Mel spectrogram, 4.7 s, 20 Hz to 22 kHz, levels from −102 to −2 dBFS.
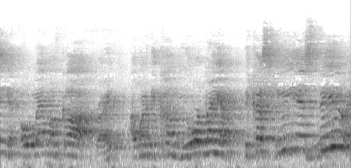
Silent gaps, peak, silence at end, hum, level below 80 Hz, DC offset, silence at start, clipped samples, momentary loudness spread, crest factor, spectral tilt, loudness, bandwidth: none; -18 dBFS; 0 s; none; -70 dBFS; under 0.1%; 0 s; under 0.1%; 8 LU; 18 dB; -3.5 dB/octave; -35 LUFS; 12.5 kHz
